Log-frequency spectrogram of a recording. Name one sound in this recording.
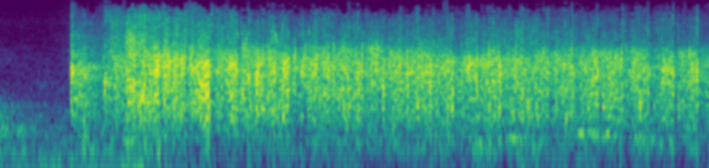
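An audience applauds loudly in a large room.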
